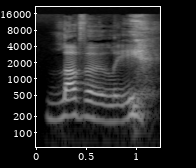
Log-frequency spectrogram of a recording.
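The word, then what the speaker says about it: Luverly: Next one, and the last one, is called Loverly, and it's spelt L-U-V-E-R-L-Y, described as Lang Lang Jasmine and Geranium.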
